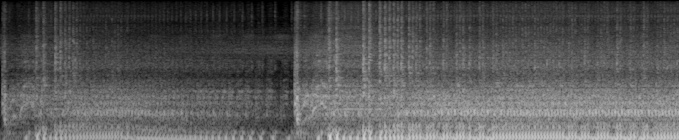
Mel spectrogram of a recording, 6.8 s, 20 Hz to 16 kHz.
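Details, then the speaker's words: 19.5 HP Opposed-twin riding mower after carb cleaning and bad solenoid diagnosed, fuel bottle-fed: brief cranking, then catches cleanly into a steady, even idle, no smoke, misses or knocks; runs healthy. "Dude, she fired up easy, too. And it's running good."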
